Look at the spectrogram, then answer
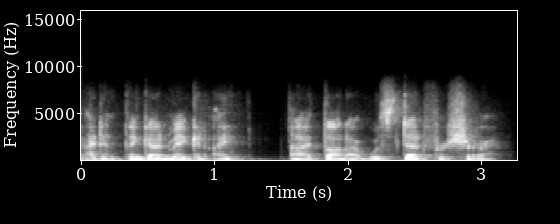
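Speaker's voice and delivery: whispered through tears, very soft, barely audible. Narrator voices a character who pulls you into a hug, whispering while crying. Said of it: "he's just like whispering".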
